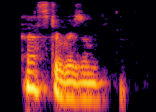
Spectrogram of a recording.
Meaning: An unofficial constellation (small group of stars that forms a visible pattern)
- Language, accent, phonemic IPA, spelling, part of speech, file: English, Southern England, /ˈas.təˌɹɪz.əm/, asterism, noun, LL-Q1860 (eng)-asterism.wav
